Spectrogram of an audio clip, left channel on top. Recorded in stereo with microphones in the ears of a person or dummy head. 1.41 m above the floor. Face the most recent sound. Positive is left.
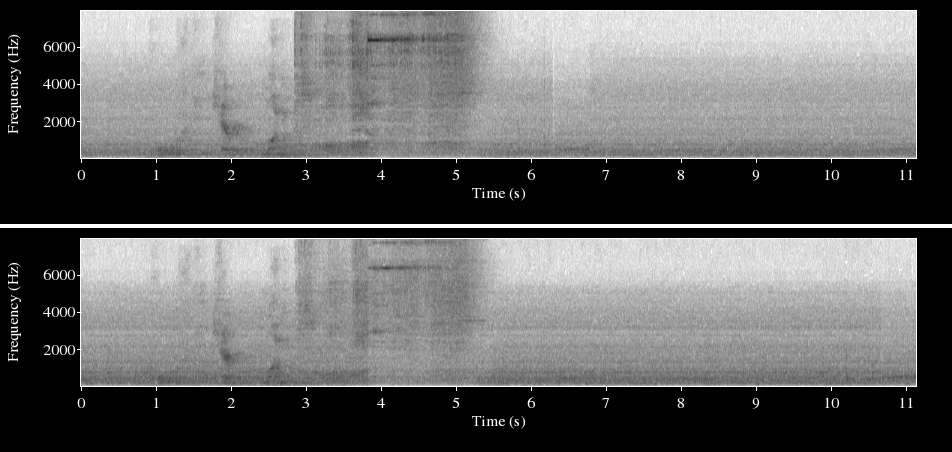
turn(degrees=75)  # may be behind; listen again after turning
